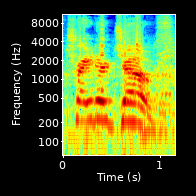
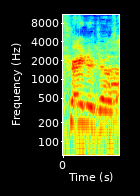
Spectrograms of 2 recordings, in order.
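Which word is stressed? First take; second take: Joe's; Trader. First: The stress falls on the word Joe's. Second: The stress falls on the word Trader. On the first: The speaker calls it right. "The emphasis is on Joe" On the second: The speaker calls it wrong. "My mom does that. I hate it so much"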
